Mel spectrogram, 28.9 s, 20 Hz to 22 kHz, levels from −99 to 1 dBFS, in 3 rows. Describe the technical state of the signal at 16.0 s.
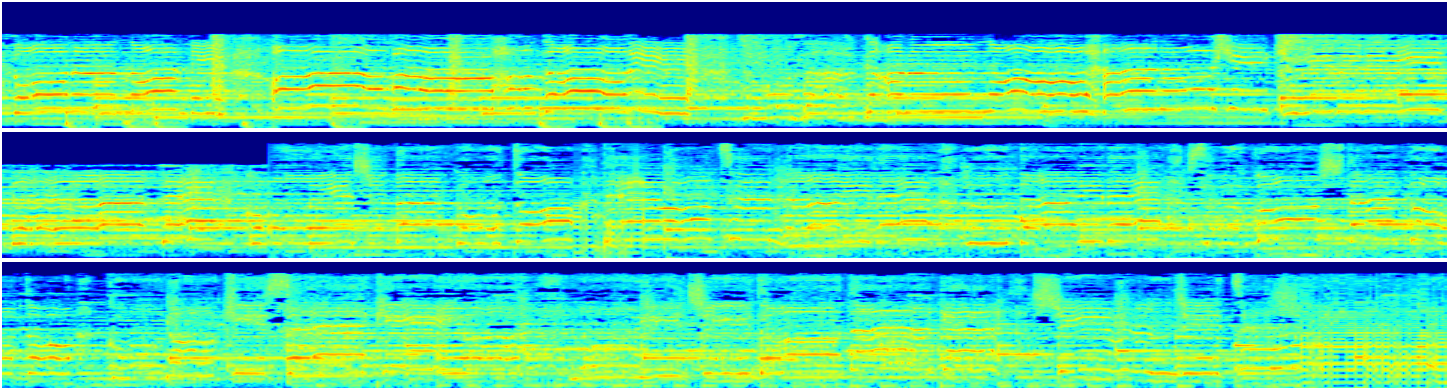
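Nothing at 16.0 s points to a fault; the signal there is intact, with no dropout, distortion or other defect to be heard.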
